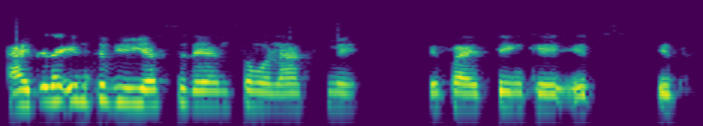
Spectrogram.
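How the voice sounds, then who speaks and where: Heard on a dry, dull lo-fi call, this woman has a lowish voice and speaks at an ordinary pace. She's a reggae singer from Canada and Jamaica, a guest in a relaxed interview, warm and talkative with Jamaican turns of phrase and plenty of "you know."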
